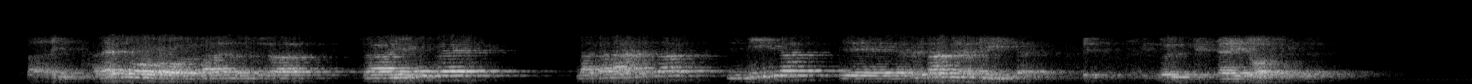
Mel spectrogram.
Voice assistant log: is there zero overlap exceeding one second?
Yes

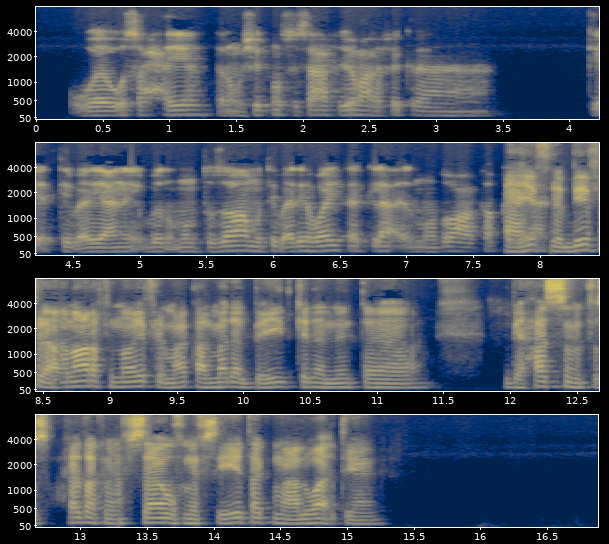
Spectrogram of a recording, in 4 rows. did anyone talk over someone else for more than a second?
No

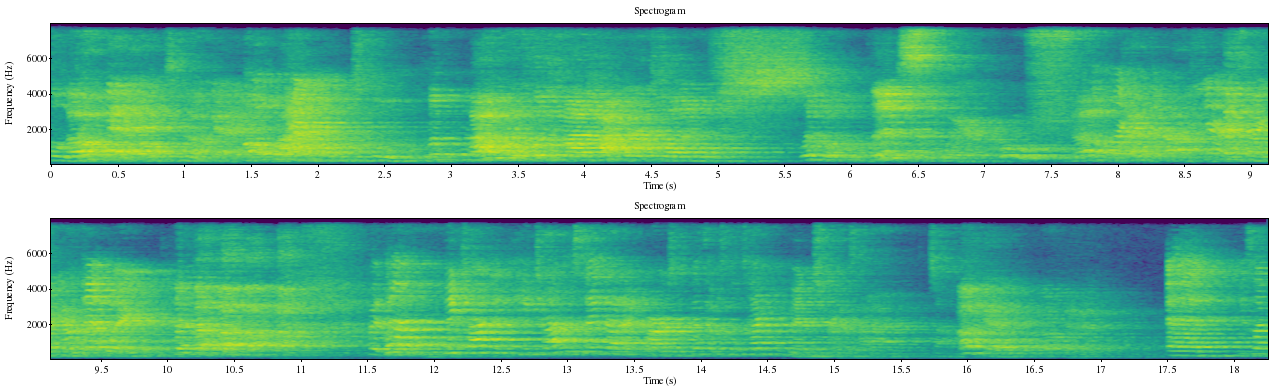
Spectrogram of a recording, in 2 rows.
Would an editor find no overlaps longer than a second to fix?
No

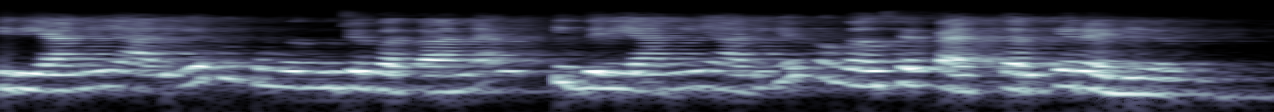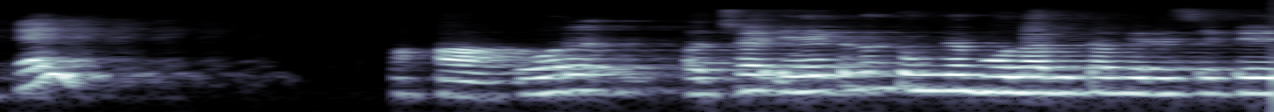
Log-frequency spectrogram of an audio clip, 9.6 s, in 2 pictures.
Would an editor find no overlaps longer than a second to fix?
Yes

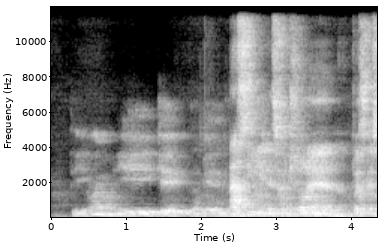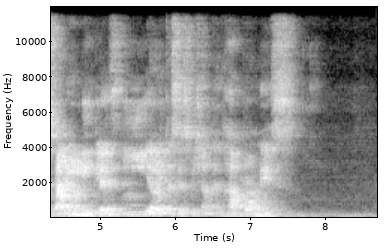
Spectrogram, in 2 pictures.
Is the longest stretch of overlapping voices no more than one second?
No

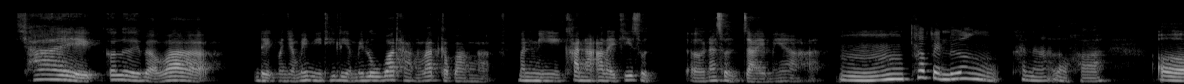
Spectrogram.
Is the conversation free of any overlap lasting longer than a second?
Yes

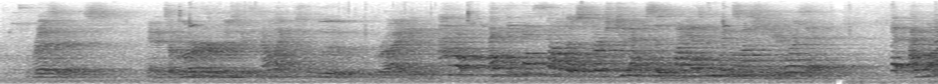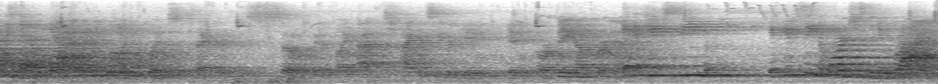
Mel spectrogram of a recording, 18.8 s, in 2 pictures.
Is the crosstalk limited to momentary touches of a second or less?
No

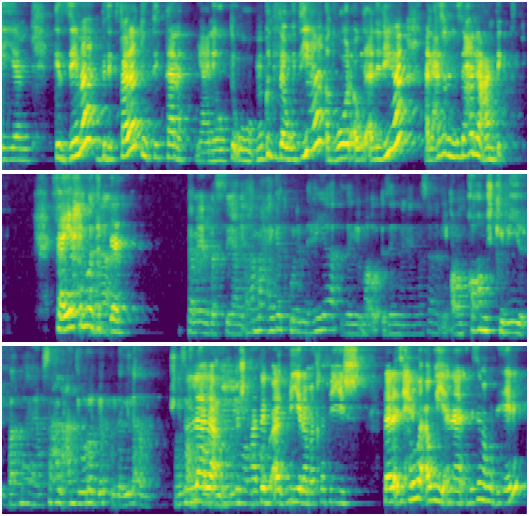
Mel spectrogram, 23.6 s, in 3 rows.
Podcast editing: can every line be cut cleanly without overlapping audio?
No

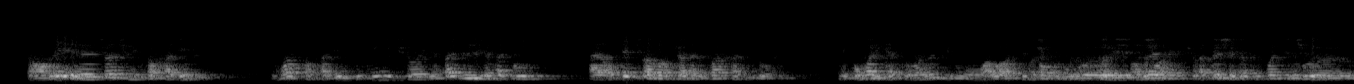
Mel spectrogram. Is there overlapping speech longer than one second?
Yes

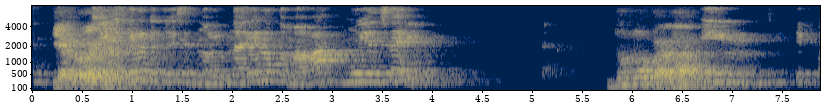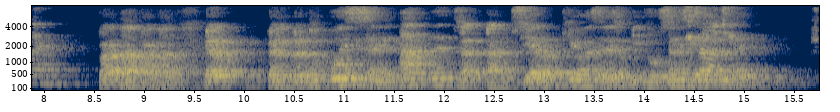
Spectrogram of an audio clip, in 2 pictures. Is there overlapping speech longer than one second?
No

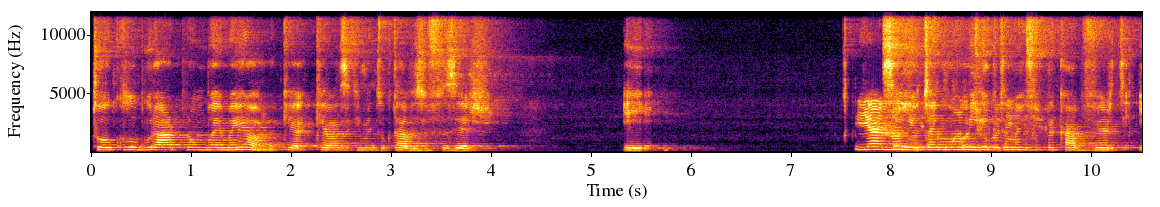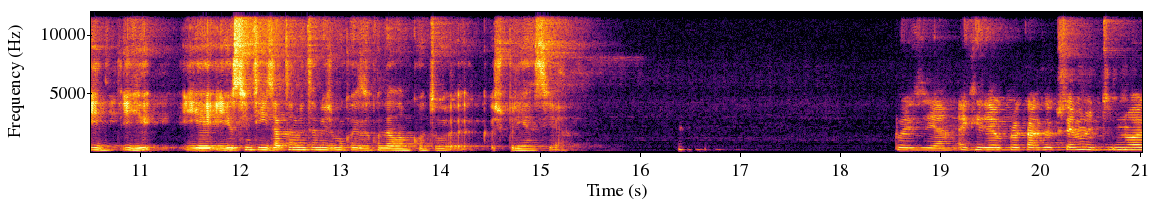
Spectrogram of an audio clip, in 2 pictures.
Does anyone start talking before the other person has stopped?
Yes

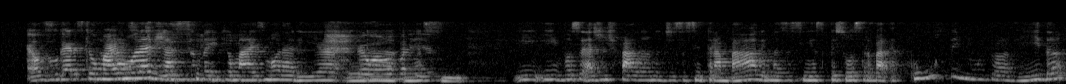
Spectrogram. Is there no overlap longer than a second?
No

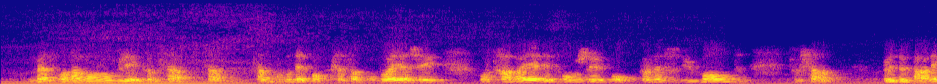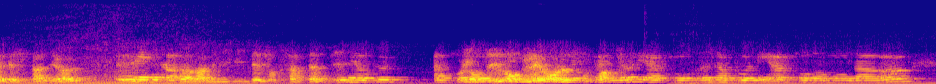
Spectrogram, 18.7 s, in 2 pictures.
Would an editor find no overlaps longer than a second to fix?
No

